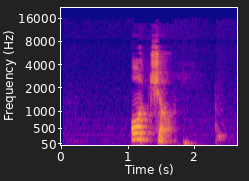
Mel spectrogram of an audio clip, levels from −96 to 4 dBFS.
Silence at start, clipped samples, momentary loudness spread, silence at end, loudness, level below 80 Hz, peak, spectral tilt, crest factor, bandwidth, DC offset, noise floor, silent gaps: 1.05 s; under 0.1%; 12 LU; 0.75 s; -20 LUFS; -52 dBFS; -4 dBFS; -5 dB/octave; 20 dB; 13.5 kHz; under 0.1%; -67 dBFS; none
